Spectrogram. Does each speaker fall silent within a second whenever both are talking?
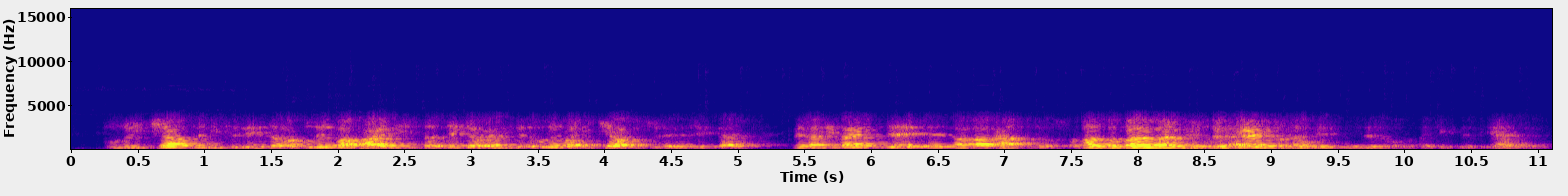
No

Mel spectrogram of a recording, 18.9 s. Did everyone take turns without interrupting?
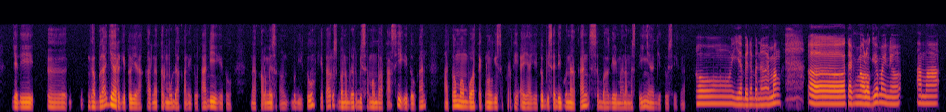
Yes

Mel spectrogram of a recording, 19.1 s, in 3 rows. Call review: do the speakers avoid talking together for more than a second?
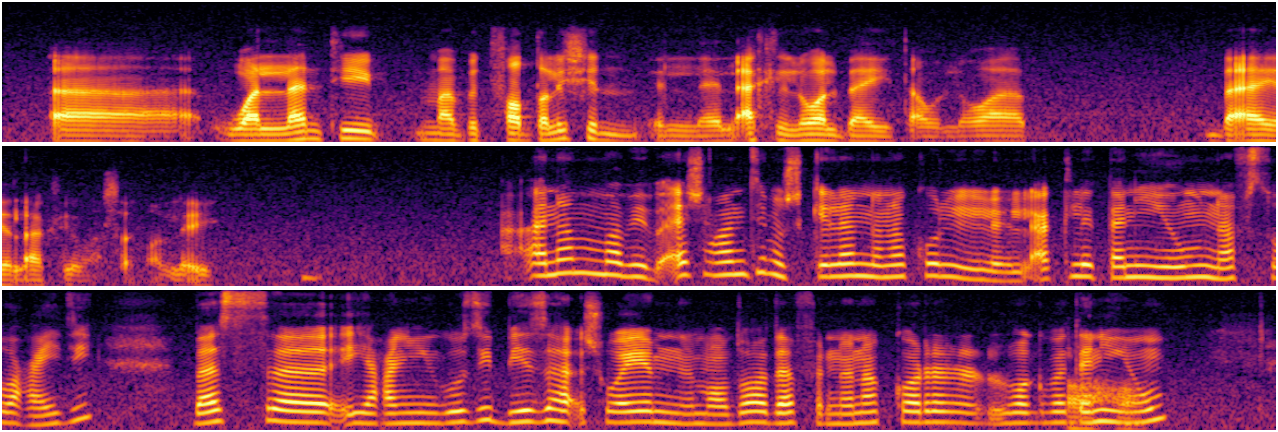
Yes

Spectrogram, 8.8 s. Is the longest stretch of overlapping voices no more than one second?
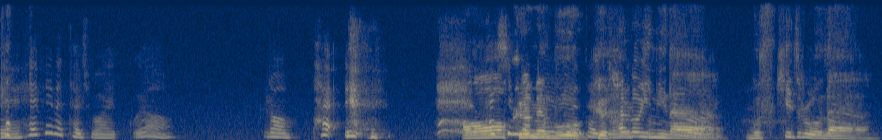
No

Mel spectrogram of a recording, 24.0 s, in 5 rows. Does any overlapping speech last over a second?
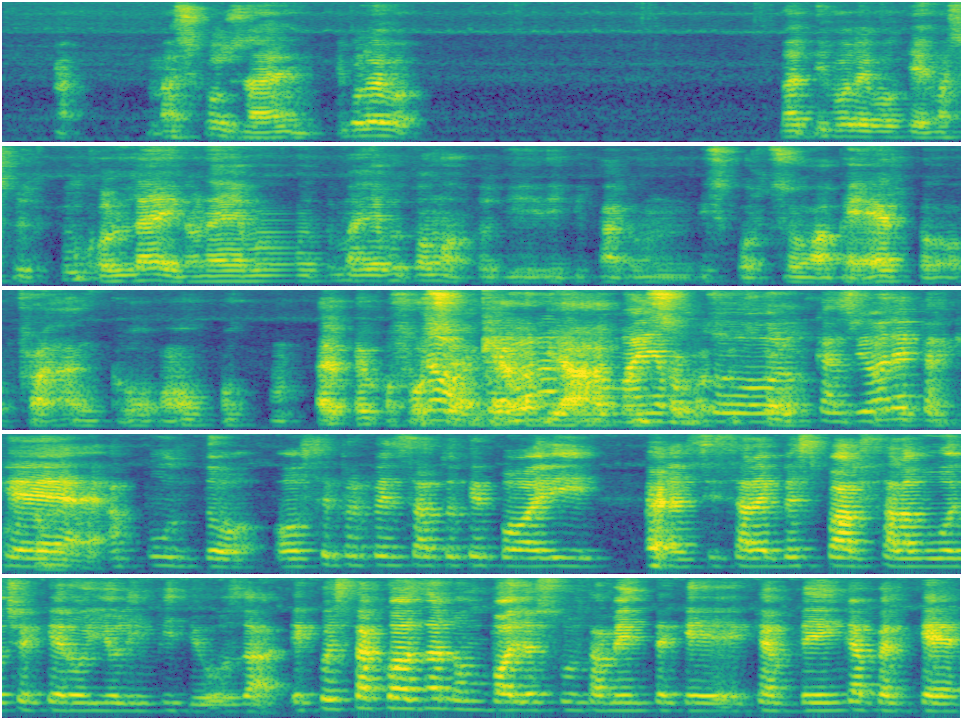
Yes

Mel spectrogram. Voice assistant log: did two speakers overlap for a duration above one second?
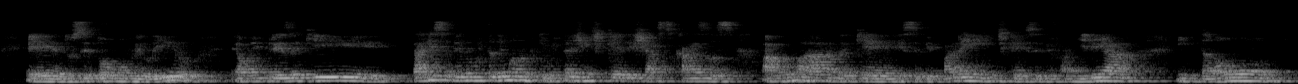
No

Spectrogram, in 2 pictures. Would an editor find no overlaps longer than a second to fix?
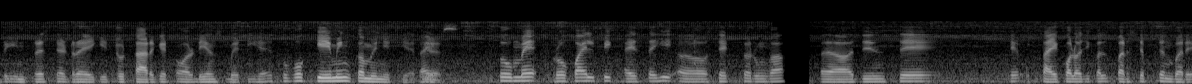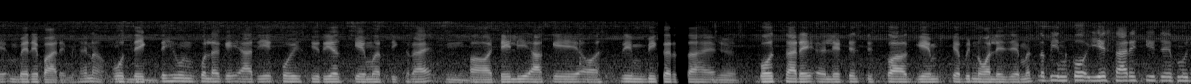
Yes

